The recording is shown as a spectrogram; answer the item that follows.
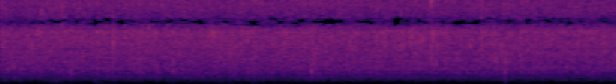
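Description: Onions, mushrooms and other vegetables sizzling steadily in a skillet as they sauté.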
